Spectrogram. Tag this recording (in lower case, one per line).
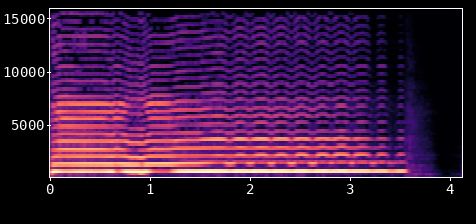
woodwind instrument
music
musical instrument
